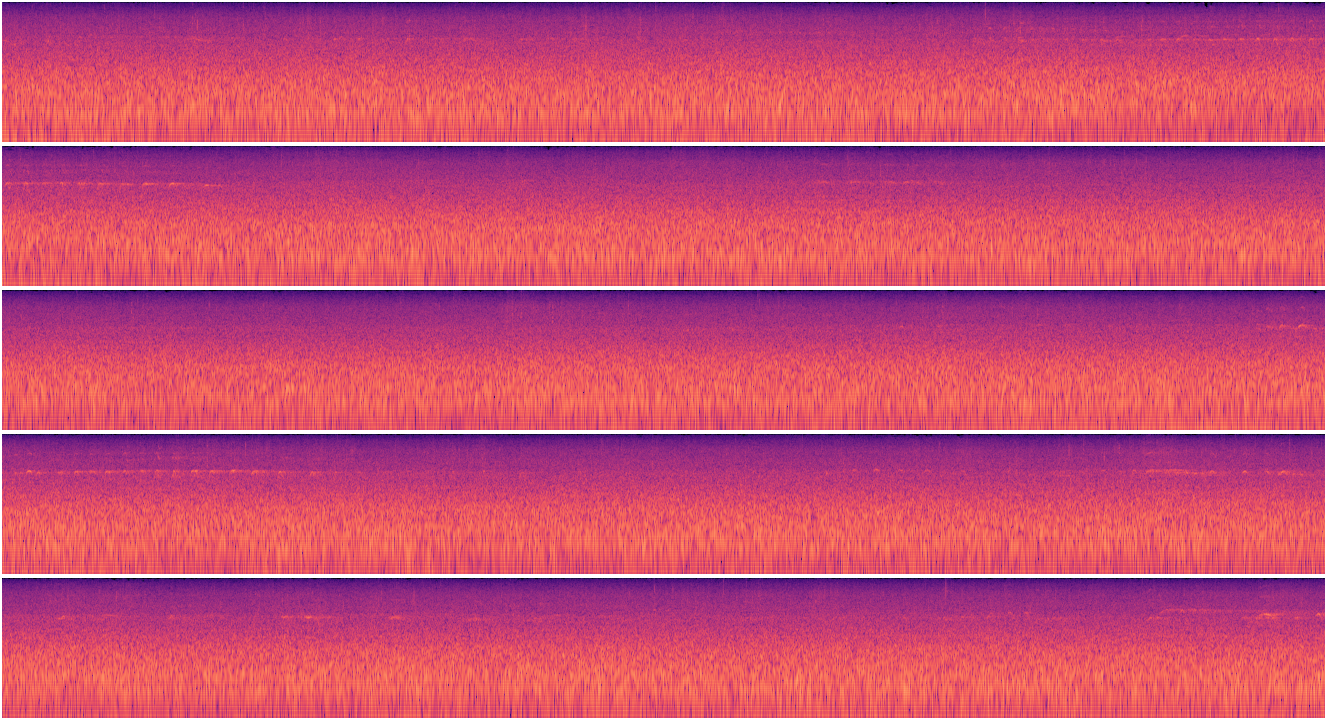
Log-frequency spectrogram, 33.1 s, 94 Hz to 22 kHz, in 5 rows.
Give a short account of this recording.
Streams and swallows, Stream after Typhoon, Traffic Sound, Under the bridge, Zoom H6 MS+ Rode NT4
